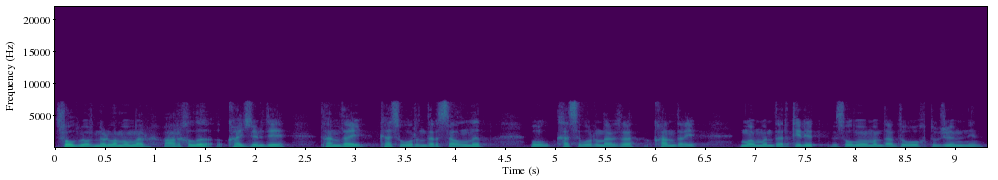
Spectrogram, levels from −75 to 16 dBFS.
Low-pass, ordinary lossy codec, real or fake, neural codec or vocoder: 7.2 kHz; Opus, 64 kbps; fake; codec, 16 kHz in and 24 kHz out, 0.6 kbps, FocalCodec, streaming, 2048 codes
